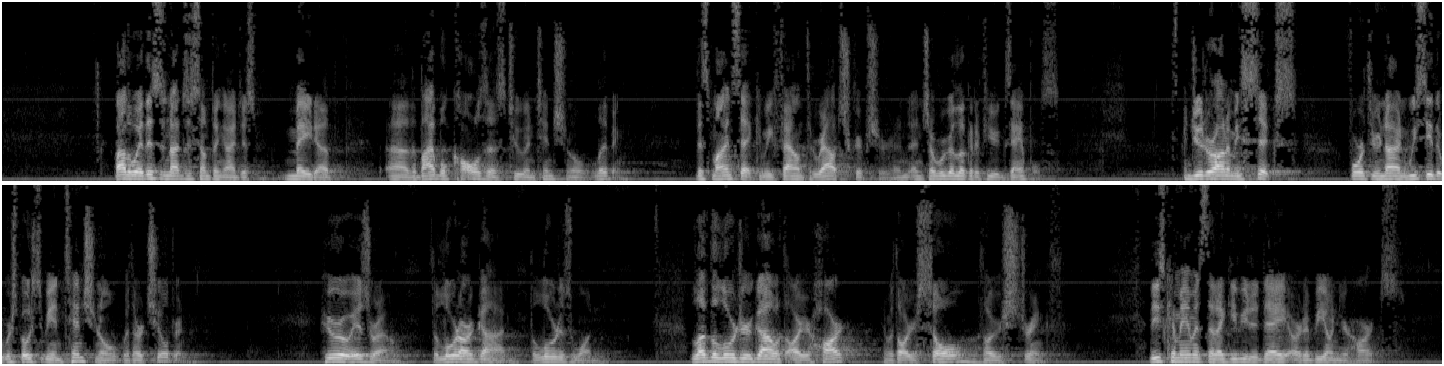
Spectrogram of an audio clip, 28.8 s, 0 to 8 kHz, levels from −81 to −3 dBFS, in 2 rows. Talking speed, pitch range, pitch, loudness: 200 wpm, 110-130 Hz, 120 Hz, -28 LUFS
